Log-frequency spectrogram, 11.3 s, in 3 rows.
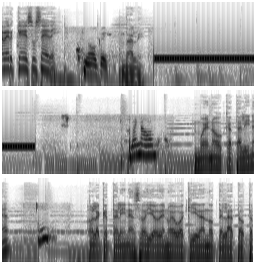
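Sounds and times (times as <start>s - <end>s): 
speech: 0.0s - 2.3s, 5.6s - 11.3s
telephone dial tone: 2.3s - 4.3s.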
